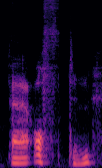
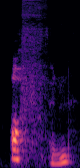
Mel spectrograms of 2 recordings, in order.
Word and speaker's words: often: So I moved out of my folks' home, where I would often play video games. Pronouncing the T in often is silly. You shouldn't do that. My mistake. My apologies. Where I would often, play video games for hours on end.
